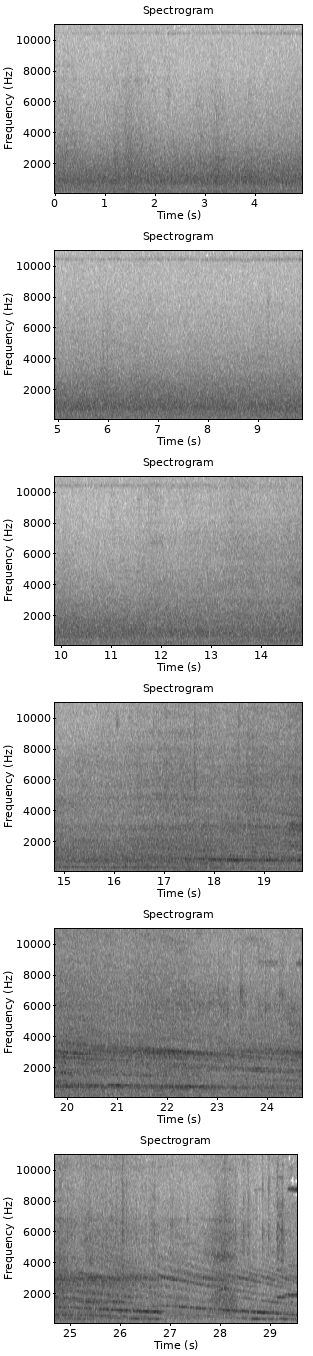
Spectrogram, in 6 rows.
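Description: Tokyo Waterfront Area Rapid Transit 70-000 series electric train arriving. A steady rumble of the approaching train gives way, from about halfway, to the whine of its VVVF inverter and traction motors in several tones that fall in pitch as it brakes. The tones drop steeply near the end as the train slows to a stop.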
